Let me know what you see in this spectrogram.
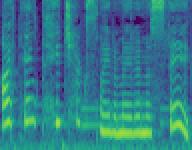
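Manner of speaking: put-on sweet voice. Retelling a call about a late paycheck, the speaker quotes their own words in a sweet voice. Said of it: "I was using my sweet voice".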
